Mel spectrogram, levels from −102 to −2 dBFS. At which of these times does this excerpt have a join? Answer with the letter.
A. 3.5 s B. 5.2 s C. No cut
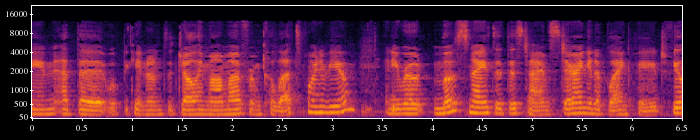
B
